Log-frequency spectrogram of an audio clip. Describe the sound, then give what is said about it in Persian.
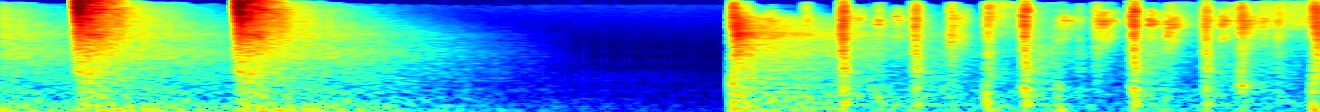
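Two loud, echoing gunshots ring out between buildings, then a rapid burst of automatic gunfire crackles in quick succession, sharp, with a reverberant street-like tail. This is automatic fire in the street against protesters during Iran's Aban protests. “با شلیک مستقیم به سر معترضان، به بدن شهروندان، بی پرواتر از همیشه در نمایش خشونتی عریان، با رگبار در خیابان، تک تیرانداز بر بام”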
